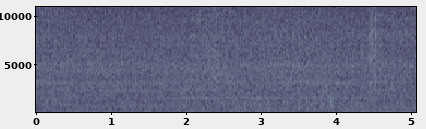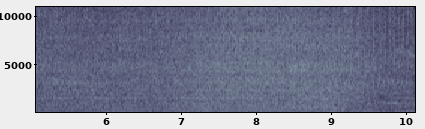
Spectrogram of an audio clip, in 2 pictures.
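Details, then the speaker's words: 1985 Volvo 240 (LH2.2, B230F family) after replacing a faulty idle air control valve: even, low idle rumble at steady speed with no hunting, surging or misses, sounding much better than before; normal idle. "let's see how our Idol is now we've finally changed over our valve that sounds a lot better I think"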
